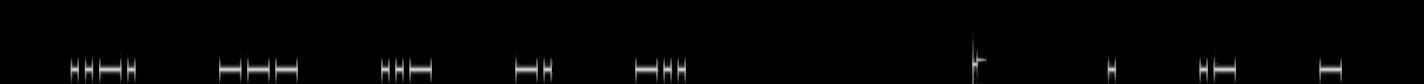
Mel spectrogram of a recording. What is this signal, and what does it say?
Morse code, heard as a keyed tone, about 17 wpm, spaced as for 8 wpm, 700 Hz. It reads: FOUND EAT
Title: 4x Character Spacing - Top 300 Words - 17wpm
